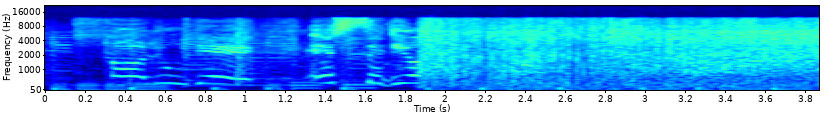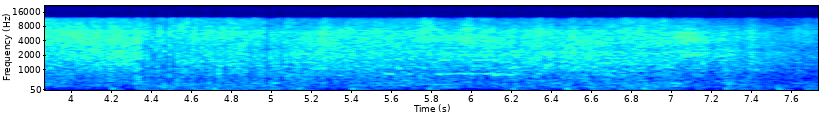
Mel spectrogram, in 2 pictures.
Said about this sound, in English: Explosions rocked the live broadcast of Iranian state TV yesterday after Israel bombed station headquarters.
